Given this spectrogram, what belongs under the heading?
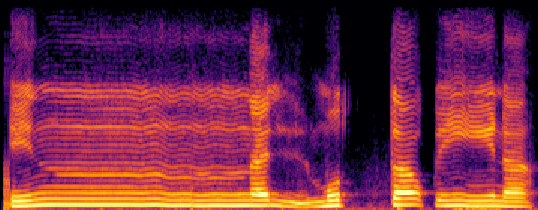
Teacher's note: ان نون پہ غنہ کریں گے، متقین قوف موٹا پڑھیں گے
